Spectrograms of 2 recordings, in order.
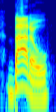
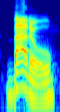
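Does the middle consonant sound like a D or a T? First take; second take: D; D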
